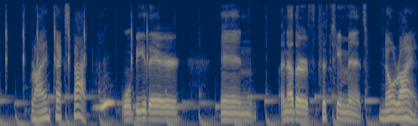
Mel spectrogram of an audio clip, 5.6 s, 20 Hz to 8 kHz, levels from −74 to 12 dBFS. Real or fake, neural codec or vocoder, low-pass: real; none; 7.2 kHz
